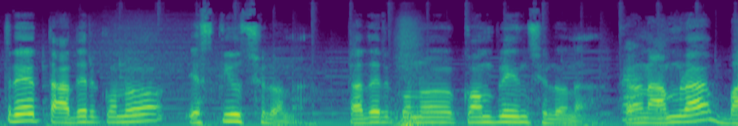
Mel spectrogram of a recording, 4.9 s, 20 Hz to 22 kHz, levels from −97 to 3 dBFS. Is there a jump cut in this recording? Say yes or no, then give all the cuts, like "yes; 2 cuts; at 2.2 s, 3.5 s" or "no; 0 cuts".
yes; 2 cuts; at 1.2 s, 4.0 s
